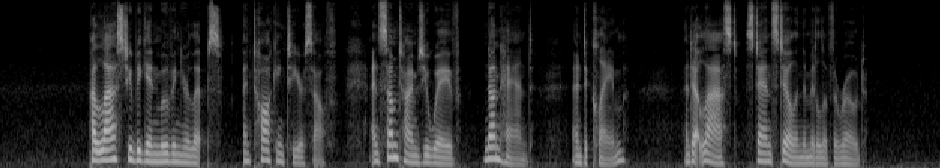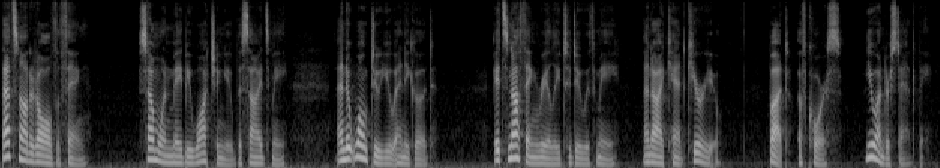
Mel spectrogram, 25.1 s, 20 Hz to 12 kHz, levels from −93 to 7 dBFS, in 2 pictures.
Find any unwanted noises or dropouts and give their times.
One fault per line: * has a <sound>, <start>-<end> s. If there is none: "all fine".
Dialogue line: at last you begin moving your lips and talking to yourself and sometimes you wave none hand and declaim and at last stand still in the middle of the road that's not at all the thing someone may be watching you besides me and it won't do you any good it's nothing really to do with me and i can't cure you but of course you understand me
all fine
